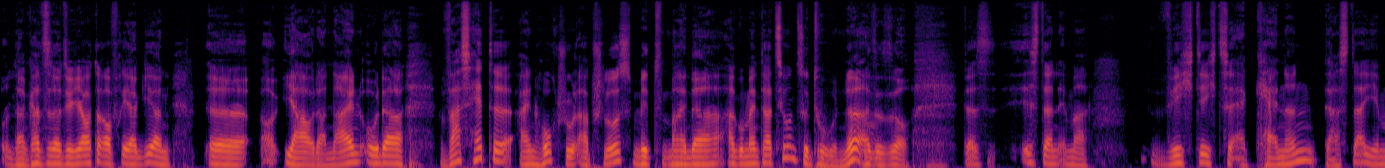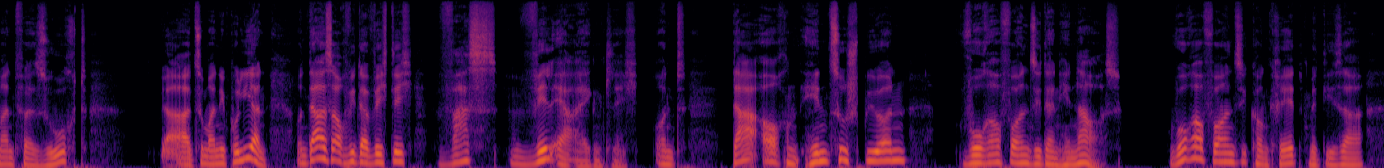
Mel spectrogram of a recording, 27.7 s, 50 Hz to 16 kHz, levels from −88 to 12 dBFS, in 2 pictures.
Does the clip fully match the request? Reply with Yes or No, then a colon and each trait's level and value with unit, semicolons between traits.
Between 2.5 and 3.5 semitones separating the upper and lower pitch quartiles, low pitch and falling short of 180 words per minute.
No: average, 4.9 semitones; low, 120 Hz; average, 140 wpm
